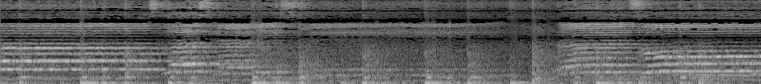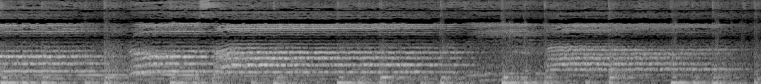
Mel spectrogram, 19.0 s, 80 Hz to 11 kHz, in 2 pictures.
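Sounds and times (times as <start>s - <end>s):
hand drum low strokes: 0.0s - 19.0s
slow hymn singing: 0.0s - 19.0s.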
